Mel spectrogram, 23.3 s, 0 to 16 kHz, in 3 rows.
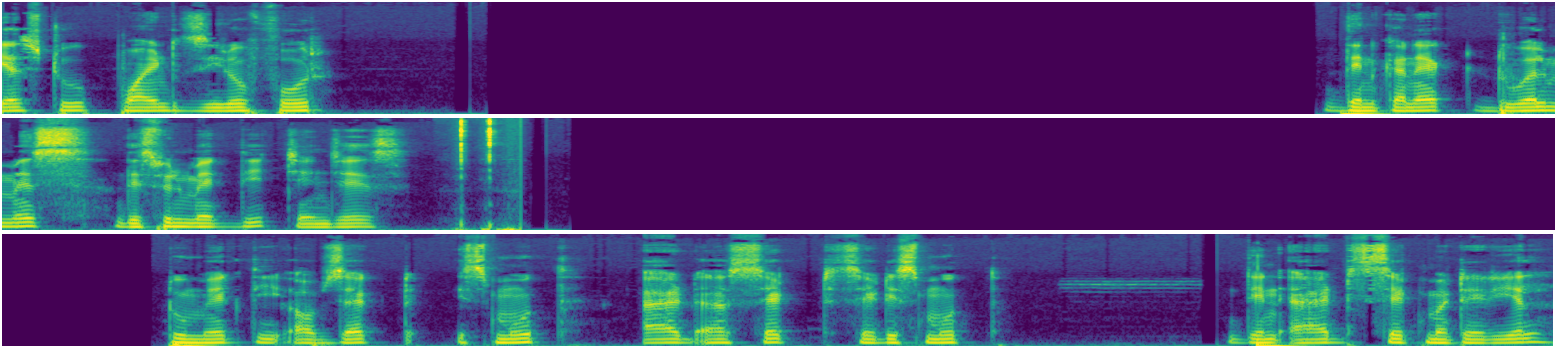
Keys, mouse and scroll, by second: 0.9 click, 1.3-3.7 scroll down 2, 4.1 scroll up 4, 4.2-4.9 scroll down 3, 5.2 click, 9.2-9.6 scroll up 4, 9.6 click, 9.9-10.9 middle drag, 10.9 m, 11.5 m, 12.2 scroll down 3, 12.4 middle click, 13.0 KP_1, 13.5-14.0 scroll up 2, 14.5 m, 14.8 m, 15.8-16.8 scroll up 13, 16.0 middle click, 21.1-21.8 scroll down 16.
